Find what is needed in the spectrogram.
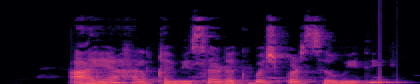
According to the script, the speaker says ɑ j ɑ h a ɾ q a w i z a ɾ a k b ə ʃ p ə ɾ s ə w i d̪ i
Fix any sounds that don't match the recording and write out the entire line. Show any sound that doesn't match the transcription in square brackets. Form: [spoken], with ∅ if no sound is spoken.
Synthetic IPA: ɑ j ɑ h a [l] q a w i [s] a [ɽ] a k b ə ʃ p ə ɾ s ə w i d̪ i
